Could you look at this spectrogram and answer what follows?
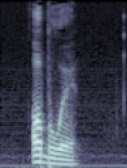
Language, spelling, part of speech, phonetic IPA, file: Polish, obły, adjective, [ˈɔbwɨ], Pl-obły.ogg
